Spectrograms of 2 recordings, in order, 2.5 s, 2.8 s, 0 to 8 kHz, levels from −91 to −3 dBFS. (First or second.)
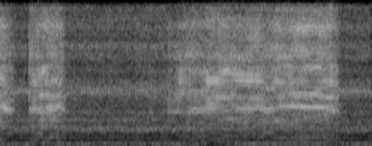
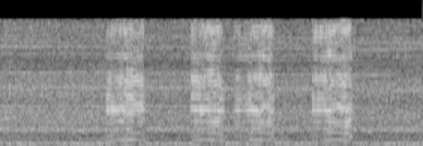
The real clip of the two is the second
